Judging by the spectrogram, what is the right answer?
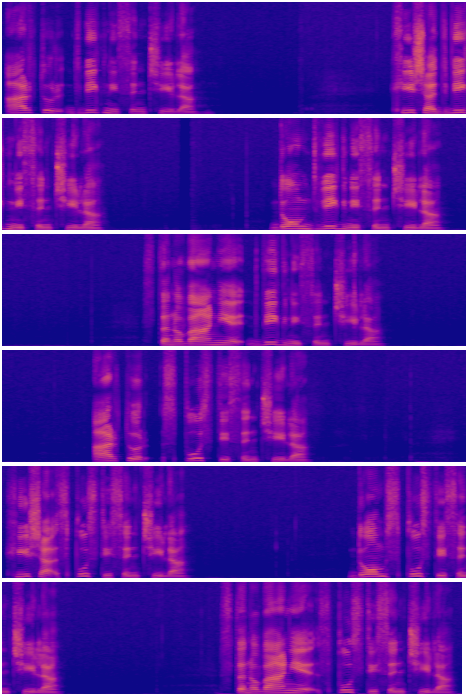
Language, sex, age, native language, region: Slovenian, female, 60+, Slovenian, Central Slovenia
